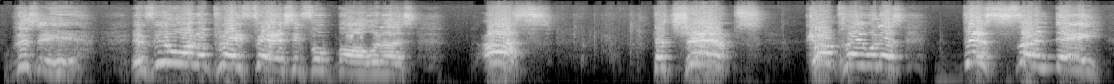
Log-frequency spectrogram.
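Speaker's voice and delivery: loud, high hyped wrestling promo. Acted. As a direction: shout it like a pro wrestler cutting a promo. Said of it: "Let me do it in my wrestling voice".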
